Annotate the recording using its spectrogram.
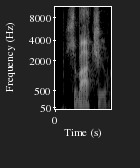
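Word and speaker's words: Siebatcheu: done uh it's jay sivachu jordan sibichu sabachu that's how you say it sorry jordan zabachu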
